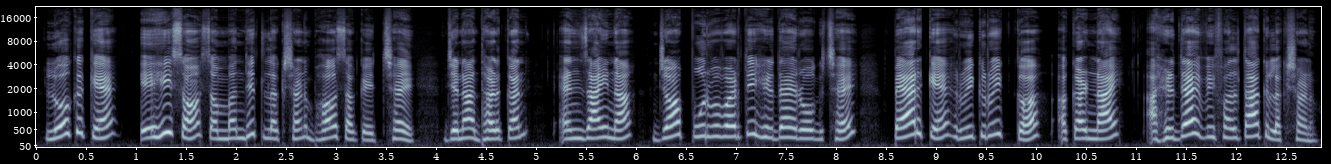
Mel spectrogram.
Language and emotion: Maithili, neutral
